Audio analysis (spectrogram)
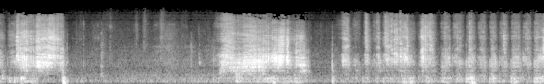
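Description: A wooden stylus scratches wide strokes across the upper middle of a black-coated scratch-art page in a spiral-bound book. Two long, dry rasping scrapes with a bright, hissy texture are separated by a quiet pause, followed by a quicker run of short scratching strokes.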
